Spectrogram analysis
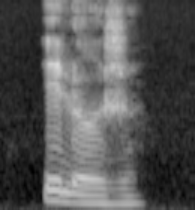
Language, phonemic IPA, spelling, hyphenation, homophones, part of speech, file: French, /e.lɔʒ/, éloge, é‧loge, éloges, noun, LL-Q150 (fra)-éloge.wav
- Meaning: 1. praise 2. accolade 3. eulogy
